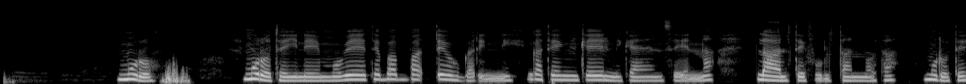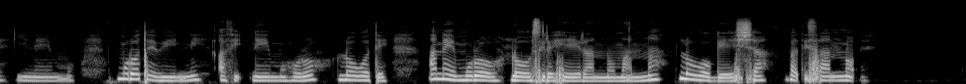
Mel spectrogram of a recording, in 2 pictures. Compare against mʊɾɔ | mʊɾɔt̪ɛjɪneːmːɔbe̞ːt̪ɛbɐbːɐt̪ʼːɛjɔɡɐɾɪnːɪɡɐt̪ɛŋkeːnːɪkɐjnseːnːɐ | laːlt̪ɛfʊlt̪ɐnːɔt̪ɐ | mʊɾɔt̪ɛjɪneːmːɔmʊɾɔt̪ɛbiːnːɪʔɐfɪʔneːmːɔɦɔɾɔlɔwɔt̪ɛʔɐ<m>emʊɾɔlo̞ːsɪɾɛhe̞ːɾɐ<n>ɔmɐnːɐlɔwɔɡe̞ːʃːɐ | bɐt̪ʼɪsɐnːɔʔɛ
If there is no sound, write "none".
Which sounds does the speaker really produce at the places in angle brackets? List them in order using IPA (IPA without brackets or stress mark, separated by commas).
n, nː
